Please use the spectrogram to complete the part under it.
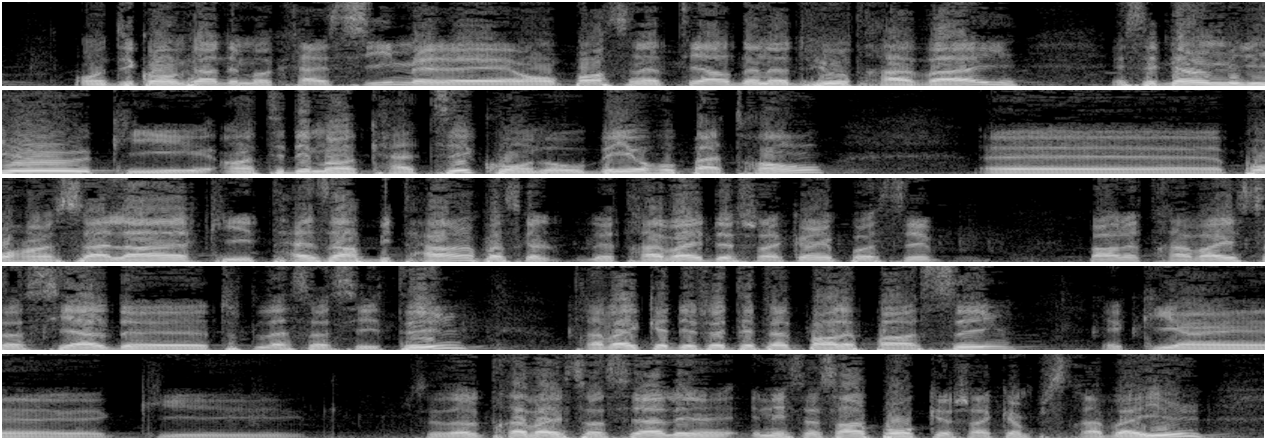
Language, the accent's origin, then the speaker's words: French; Montreal, Quebec, Canada; Bonjour, moi je viens de Montréal, je suis arrivé il y a quelques jours à peine.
